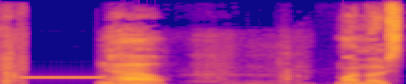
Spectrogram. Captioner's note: beeps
